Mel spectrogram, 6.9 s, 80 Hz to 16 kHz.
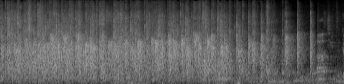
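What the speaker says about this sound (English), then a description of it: "give him a warm round of applause" Warm round of applause from an audience for a Cuban Embassy guest at a Marx 200 event, dense and loud at first, then thinning into scattered claps before fading, with talk coming in near the end.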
